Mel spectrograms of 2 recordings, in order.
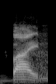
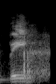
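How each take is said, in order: First: The prefix sounds like the word 'bye'. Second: The prefix sounds like the letter B. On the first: The speaker calls it right. "that's the way we pronounce it" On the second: The speaker calls it wrong. "no B"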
